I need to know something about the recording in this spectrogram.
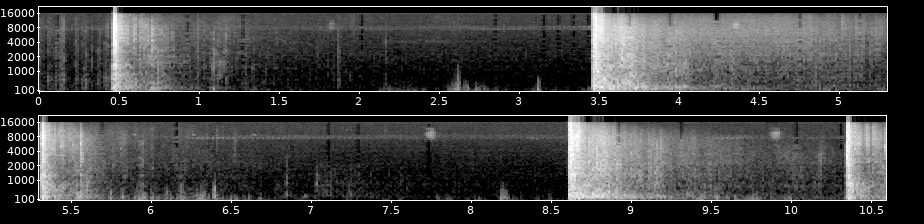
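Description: Sparks crackle and fizzle after each burst.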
